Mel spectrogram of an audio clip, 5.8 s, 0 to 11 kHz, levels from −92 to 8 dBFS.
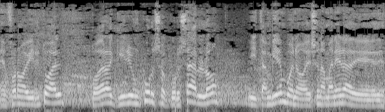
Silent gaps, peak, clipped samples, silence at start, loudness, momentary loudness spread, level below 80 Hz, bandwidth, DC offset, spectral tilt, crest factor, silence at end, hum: none; 0 dBFS; 0.1%; 0 s; -9 LUFS; 6 LU; -48 dBFS; 11 kHz; under 0.1%; -3.5 dB/octave; 10 dB; 0 s; none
